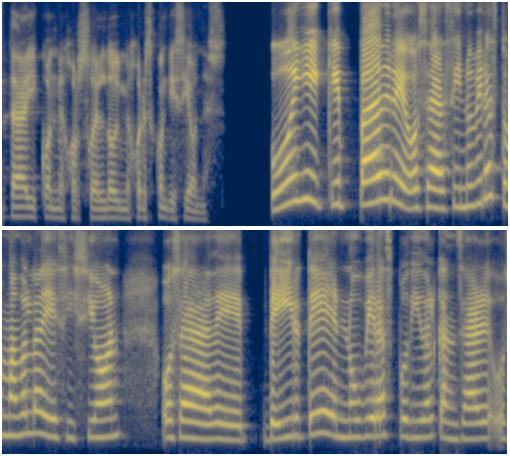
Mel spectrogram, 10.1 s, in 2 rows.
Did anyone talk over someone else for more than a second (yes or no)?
no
